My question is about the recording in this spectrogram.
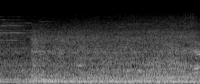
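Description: Steady low background hum with faint, indistinct voices.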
